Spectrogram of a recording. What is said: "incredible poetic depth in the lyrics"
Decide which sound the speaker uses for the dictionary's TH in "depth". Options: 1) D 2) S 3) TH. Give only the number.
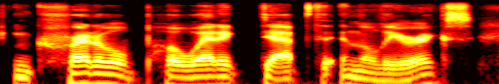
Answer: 3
